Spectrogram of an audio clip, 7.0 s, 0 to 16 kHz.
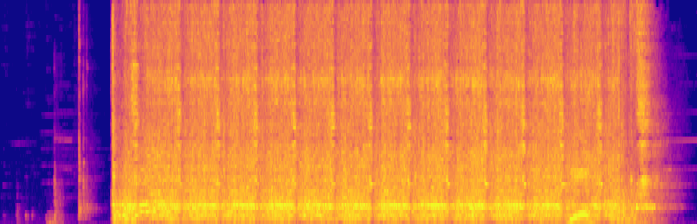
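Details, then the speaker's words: Volkswagen Saveiro lacking power, compression test while cranking: the starter spins the engine at an even rate of about two and a half beats a second; that cylinder reads about 100–105 psi, low compression. "este tiene 100 aproximadamente como entre 100 105 psi lo que se me hace raro es el ruido que se escucha un ruido así como de otra vez de la marcha"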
